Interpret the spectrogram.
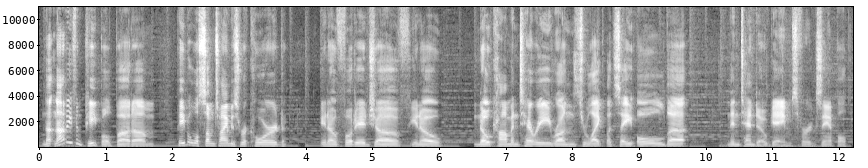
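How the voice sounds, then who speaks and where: A man with a naturally low voice chatting casually over a game stream. He rambles and stammers, restarting his sentences often. Faint game music plays behind him. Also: a little slow, a bit bright. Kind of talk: casual let's-play commentary.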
